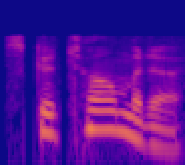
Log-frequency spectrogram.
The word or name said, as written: scotomata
